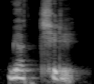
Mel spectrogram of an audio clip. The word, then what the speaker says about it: 며칠: 며칠이 맞는다 이윤즉슨 이렇다 몇 일은 불행하게도 며칠로 소리 나지 않는다 구조적으로 몇 일로 발음된다 일이 들어있는이 모음의 존재감 때문이다 깻잎 뒷일 베갯잇처럼 니은 소리가 꼭 덧나게 되어 있는 것이다 며칠이라고 발음하려면 며칠이라고 써야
